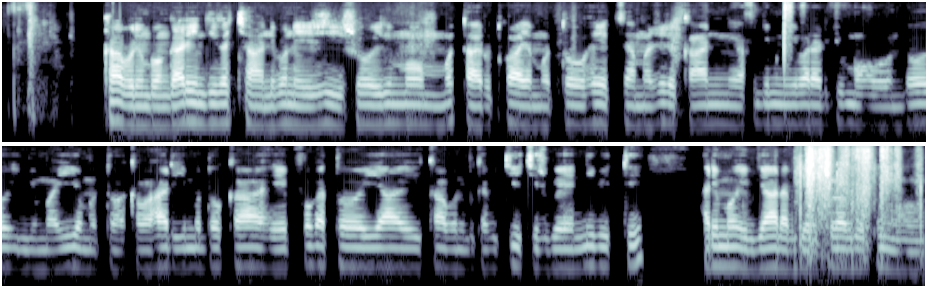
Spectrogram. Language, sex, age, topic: Kinyarwanda, male, 25-35, government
